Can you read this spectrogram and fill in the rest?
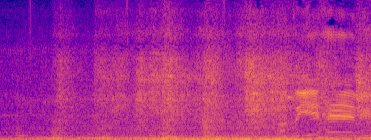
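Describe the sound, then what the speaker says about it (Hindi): Vivek Express from Dibrugarh rolling into an Indian railway station early: a steady low rumble of wheels and carriages with faint hissing and squeals, loud and close throughout. "तो ये है विवेक एक्सप्रेस दिब्रूगढ़ से आने वाली ट्रेन, बहुत ही बिफोर टाइम में है।"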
